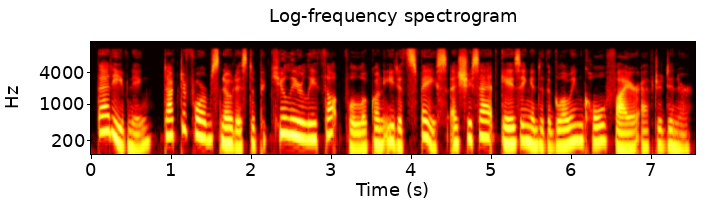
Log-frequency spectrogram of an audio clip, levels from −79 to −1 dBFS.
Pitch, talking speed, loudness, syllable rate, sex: 190 Hz, 185 wpm, -17 LUFS, 5.4 syllables/s, female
